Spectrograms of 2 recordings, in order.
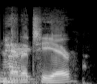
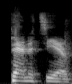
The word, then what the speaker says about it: Panettiere: It's always been Panettiere. – Panettiere, thank you.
